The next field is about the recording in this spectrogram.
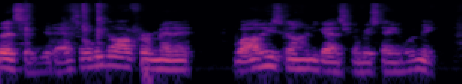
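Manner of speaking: mock very quiet, soft, soothing, comforting voice. Describing how he tells young kids they'll stay with him, acting out a comforting tone. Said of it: "he's still saying it in a comforting tone".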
